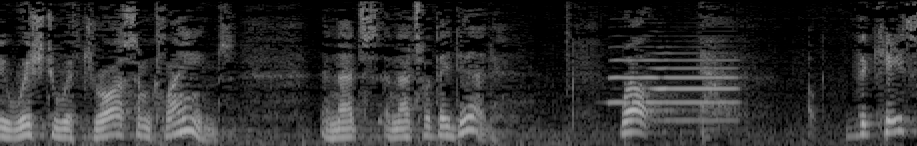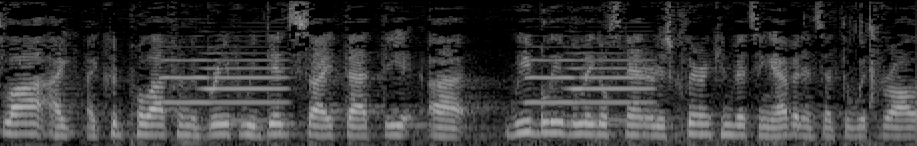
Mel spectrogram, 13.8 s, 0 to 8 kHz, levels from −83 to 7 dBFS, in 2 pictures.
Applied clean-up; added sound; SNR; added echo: none; Wind instrument, woodwind instrument; 4 dB; none.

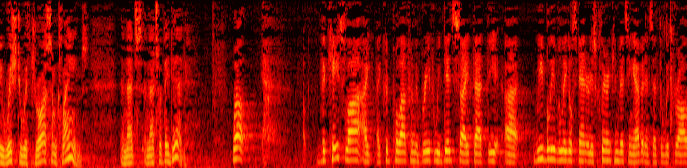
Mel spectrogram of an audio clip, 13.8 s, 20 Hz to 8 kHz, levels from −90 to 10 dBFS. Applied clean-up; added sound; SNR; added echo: none; none; none; none.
